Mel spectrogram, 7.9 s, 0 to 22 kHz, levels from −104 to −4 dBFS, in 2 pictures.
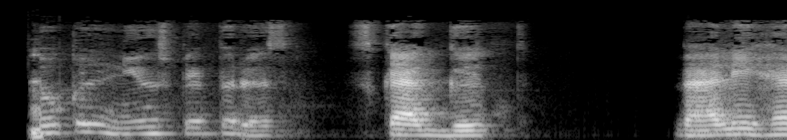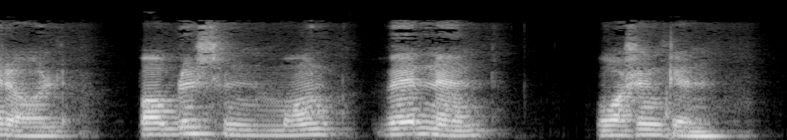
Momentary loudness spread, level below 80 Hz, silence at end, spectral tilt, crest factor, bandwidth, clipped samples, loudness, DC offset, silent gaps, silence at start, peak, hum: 14 LU; -58 dBFS; 0.25 s; -5 dB/octave; 20 dB; 12.5 kHz; under 0.1%; -22 LUFS; under 0.1%; 3.26-3.34 s; 0.15 s; -4 dBFS; none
